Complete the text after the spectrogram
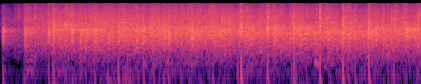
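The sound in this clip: Audience applause welcoming a guest onto a stage: dense, steady clapping from a crowd that starts abruptly and holds at an even, lively level throughout.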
